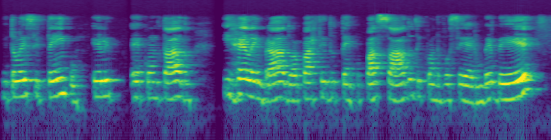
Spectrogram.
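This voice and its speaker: Recorded in an echoey room, this primary school teacher speaks to young children in a mid-range, darkish voice with a Brazilian Portuguese accent. The Brazilian woman draws syllables out and lands on key words with a sing-song lilt.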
